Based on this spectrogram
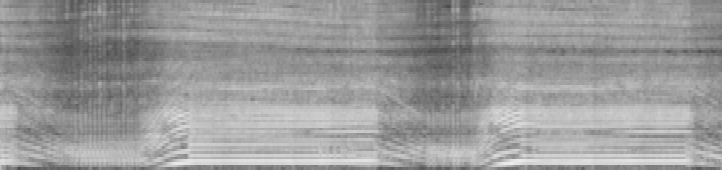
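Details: Refurbished Shindaiwa power broom with new carburetor, gaskets and recoil, running without air filter: small two-stroke revs up cleanly, holds a crisp note, drops back and repeats, with no stumble or misfire. Healthy running.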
